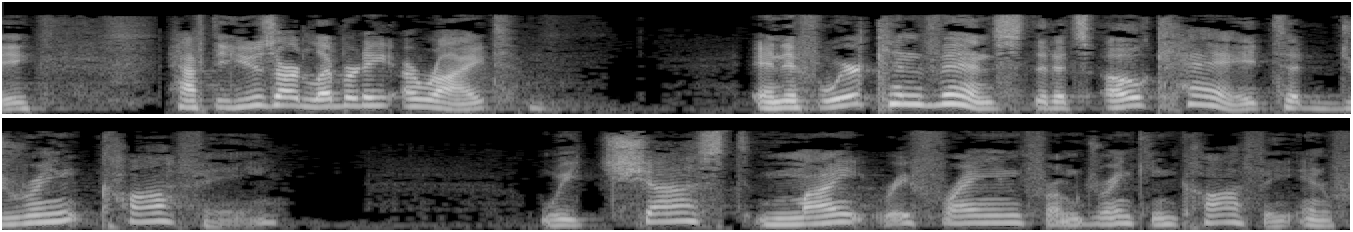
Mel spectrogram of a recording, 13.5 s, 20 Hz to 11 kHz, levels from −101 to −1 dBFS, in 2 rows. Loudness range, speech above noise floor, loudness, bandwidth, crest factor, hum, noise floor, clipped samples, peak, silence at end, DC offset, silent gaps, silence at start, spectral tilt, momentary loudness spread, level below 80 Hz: 8 LU; 39 dB; -28 LUFS; 8 kHz; 22 dB; none; -67 dBFS; under 0.1%; -8 dBFS; 0 s; under 0.1%; none; 0 s; -5 dB/octave; 19 LU; -68 dBFS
